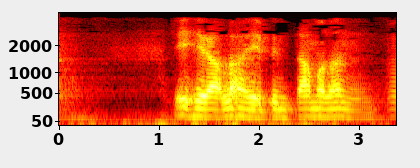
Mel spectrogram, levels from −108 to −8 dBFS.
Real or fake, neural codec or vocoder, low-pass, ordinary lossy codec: fake; codec, 16 kHz, about 1 kbps, DyCAST, with the encoder's durations; 3.6 kHz; MP3, 16 kbps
